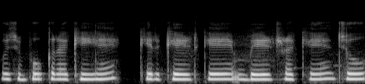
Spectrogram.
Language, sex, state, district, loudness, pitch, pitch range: Hindi, female, Chhattisgarh, Jashpur, -15 LUFS, 245 Hz, 235-250 Hz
